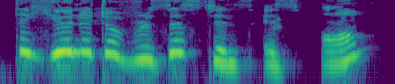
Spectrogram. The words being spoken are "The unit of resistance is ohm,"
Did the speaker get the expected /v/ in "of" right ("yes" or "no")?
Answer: yes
